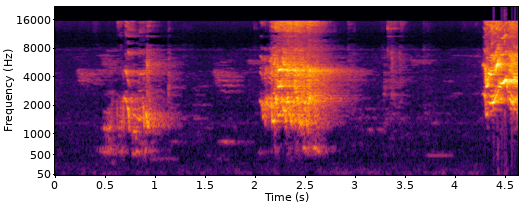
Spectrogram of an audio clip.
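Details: Talkative lory, loud and active every day and used to lure and tutor other lories, uttering rough, quieter squawks, three bursts with gaps between.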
